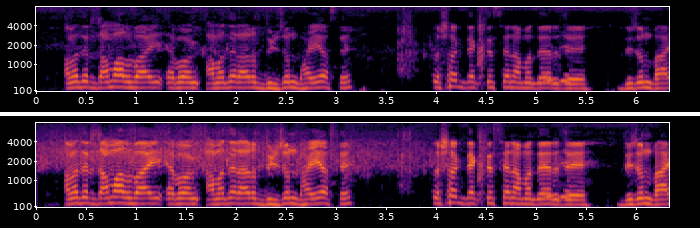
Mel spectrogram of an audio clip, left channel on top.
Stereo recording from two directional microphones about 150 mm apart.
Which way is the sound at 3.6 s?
10° left (ahead or behind).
